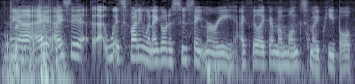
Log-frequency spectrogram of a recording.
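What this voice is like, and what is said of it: Noticeable regional North American accent. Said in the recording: “I can hear it... It's just coming through more and more... It's just busting out now. I'm waiting for you to say, don't you know?”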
